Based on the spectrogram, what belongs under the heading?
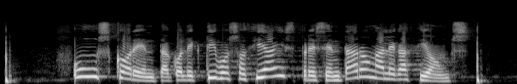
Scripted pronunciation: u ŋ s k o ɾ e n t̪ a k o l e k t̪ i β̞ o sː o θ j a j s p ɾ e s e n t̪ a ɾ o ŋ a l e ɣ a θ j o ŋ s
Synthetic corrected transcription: u ŋ s k o ɾ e n t̪ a k o l e k t̪ i β̞ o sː o θ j a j s p ɾ e s e n t̪ a ɾ o ŋ a l e ɣ a θ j o ŋ s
